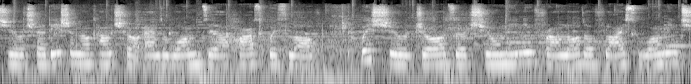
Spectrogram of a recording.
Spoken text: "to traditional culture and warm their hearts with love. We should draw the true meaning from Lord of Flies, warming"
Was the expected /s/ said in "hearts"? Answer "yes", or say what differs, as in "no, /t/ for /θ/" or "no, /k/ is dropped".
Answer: no, /s/ is dropped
